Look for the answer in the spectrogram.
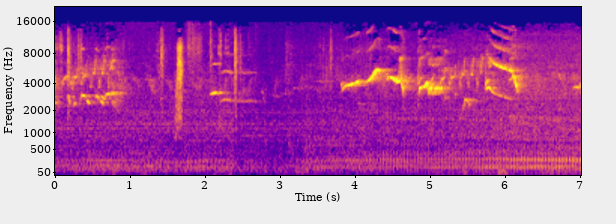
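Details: A white-rumped shama sings for voice training: scattered short whistles early, then a lively burst of high, twisting whistled notes in the second half, over low background rumble and a few sharp clicks.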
